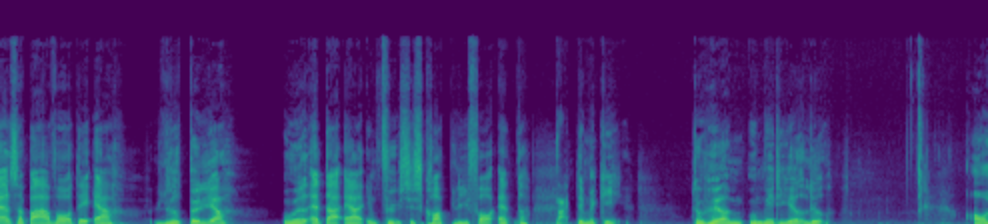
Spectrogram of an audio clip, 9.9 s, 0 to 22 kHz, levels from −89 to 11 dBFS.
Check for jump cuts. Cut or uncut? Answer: cut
